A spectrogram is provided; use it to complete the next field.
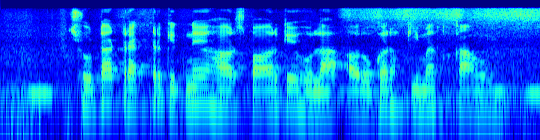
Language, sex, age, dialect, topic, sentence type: Bhojpuri, male, 18-24, Western, agriculture, question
